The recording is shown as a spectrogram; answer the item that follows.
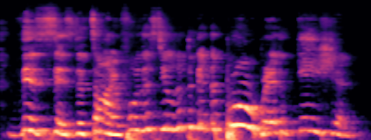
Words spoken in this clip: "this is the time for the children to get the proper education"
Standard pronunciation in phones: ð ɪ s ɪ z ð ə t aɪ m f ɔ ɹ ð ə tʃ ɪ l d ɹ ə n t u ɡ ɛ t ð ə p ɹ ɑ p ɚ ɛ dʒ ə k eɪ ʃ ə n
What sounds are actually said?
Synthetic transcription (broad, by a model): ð ɪ s ɪ z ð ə t aɪ m f ɔ ɹ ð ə s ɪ l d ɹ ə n t u ɡ ɛ t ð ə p ɹ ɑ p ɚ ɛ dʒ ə k eɪ ʃ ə n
